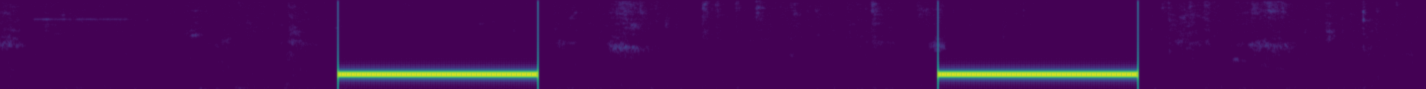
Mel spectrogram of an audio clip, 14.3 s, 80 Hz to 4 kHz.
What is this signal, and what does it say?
Ringback tone (North America), 440 + 480 Hz.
